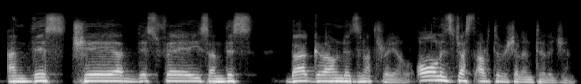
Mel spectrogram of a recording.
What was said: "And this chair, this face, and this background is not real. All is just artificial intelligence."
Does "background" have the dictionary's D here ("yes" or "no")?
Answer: yes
